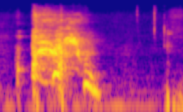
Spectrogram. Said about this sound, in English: Hold on, I have to cough.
